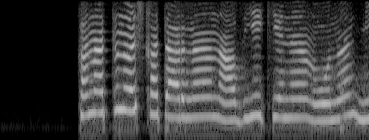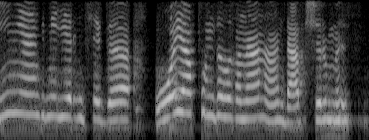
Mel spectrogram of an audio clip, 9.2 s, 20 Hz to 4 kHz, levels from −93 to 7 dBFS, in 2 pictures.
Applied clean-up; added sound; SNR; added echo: neural mask model RNNoise.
